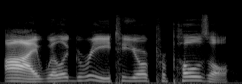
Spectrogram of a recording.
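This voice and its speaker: A man's voice: on the high side, measured pace, bright, forceful tone, dry recording, heavily acted. A man voicing a merry, cunning countryman in a fairy tale, with a hearty, bold manner. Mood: smug.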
